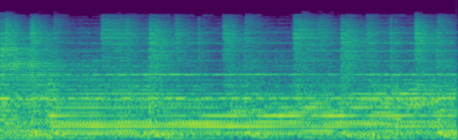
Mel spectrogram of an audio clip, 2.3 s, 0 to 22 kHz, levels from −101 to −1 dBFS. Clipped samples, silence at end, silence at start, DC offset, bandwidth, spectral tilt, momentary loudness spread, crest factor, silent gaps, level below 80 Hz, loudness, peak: under 0.1%; 0 s; 0 s; under 0.1%; 14.5 kHz; -4.5 dB/octave; 1 LU; 12 dB; none; -38 dBFS; -16 LUFS; -4 dBFS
